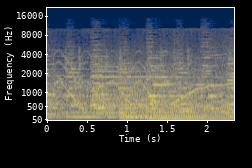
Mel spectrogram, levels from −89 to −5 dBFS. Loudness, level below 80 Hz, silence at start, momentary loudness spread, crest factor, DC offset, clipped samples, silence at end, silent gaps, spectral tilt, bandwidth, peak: -20 LUFS; -34 dBFS; 0 s; 4 LU; 14 dB; under 0.1%; under 0.1%; 0 s; none; -6 dB/octave; 14 kHz; -6 dBFS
